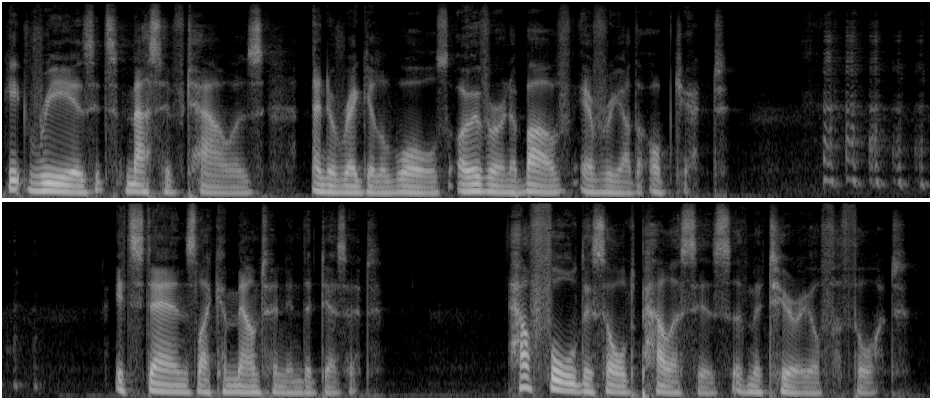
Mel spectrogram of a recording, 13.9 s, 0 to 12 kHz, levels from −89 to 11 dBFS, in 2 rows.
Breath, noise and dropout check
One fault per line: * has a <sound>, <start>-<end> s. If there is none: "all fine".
* has a laugh, 6.0-7.3 s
